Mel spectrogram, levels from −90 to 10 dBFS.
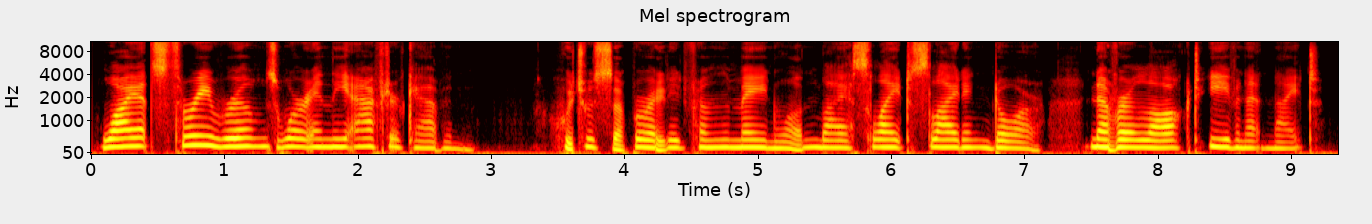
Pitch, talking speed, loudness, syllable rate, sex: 210 Hz, 160 wpm, -18 LUFS, 4.4 syllables/s, female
